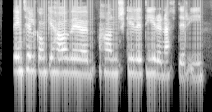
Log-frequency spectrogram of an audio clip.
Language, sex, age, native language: Icelandic, female, 11, Icelandic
